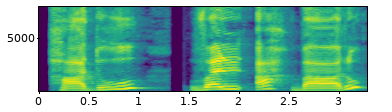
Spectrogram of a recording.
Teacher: یہاں ہادو کو تھوڑا سا لمبا کرنا ہے اور احبارو کو جلدی پڑھنا ہے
